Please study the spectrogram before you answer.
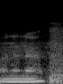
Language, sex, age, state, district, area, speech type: Bodo, male, 45-60, Assam, Udalguri, rural, spontaneous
